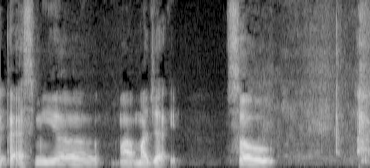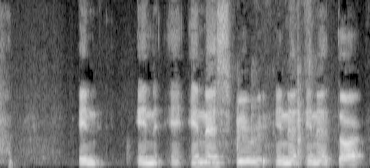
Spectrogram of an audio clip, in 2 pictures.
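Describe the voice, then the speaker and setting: A young man hosts a podcast in a casual motivational talk, his voice sitting low. He speaks, earnest and preachy, stumbling and restarting as his thoughts rush ahead. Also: fairly bright tone. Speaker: podcast host. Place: Los Angeles.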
